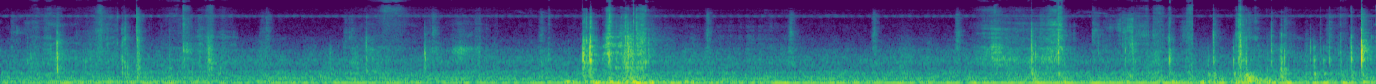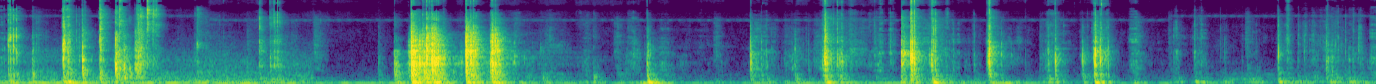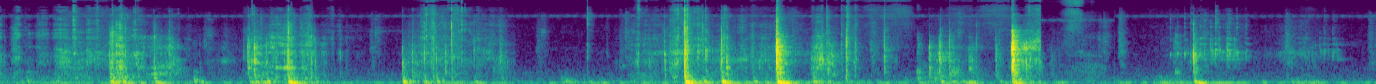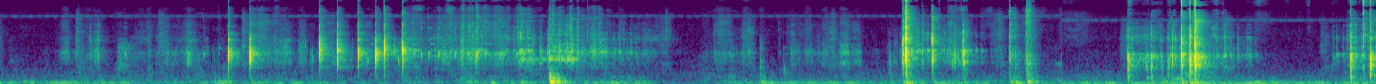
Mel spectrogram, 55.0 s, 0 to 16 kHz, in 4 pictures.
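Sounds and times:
plastic clicks and rattles: 0:41.9 - 0:48.0, 0:52.5 - 0:53.9, 0:54.6 - 0:55.0.

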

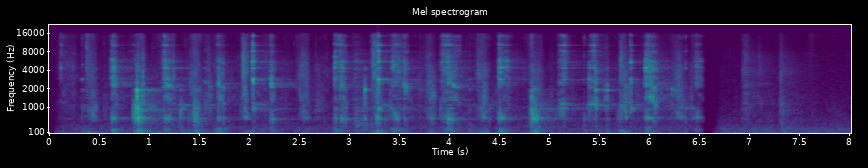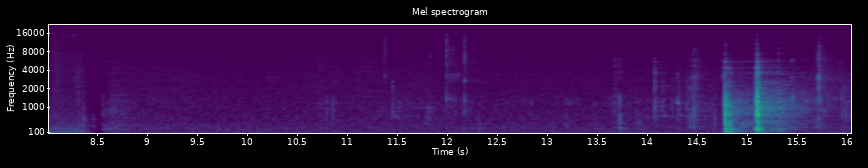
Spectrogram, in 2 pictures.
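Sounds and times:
pestle knocking in clay mortar: 0:00.4 - 0:06.5.

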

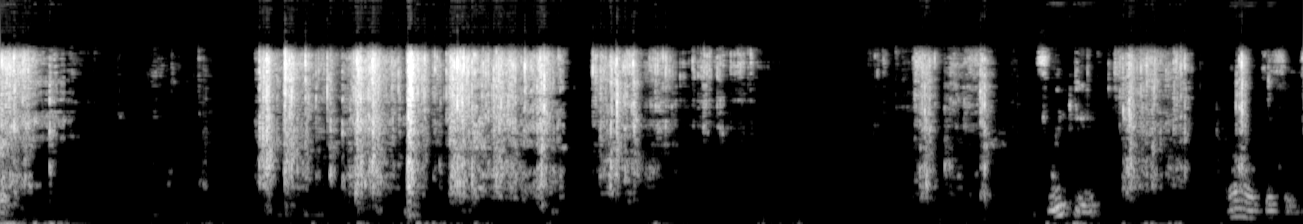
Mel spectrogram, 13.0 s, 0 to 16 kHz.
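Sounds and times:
paper wrapper crinkling: 0:00.0 - 0:00.8, 0:02.6 - 0:07.7, 0:08.7 - 0:10.0, 0:10.8 - 0:12.6.

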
